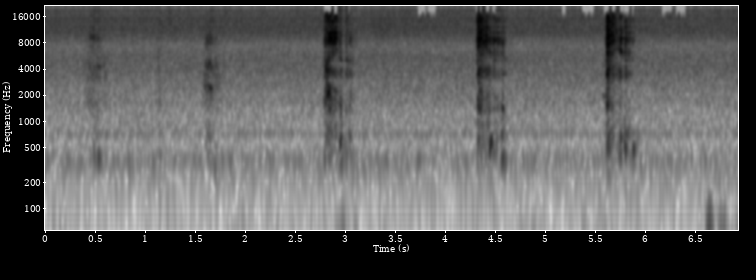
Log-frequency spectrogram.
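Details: Cat coughing after being petted and purring, during a 12-day period of repeated episodes; x-ray negative for asthma, given laxatone for suspected hairballs, cough later subsided on its own.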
